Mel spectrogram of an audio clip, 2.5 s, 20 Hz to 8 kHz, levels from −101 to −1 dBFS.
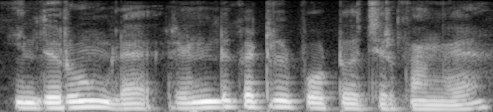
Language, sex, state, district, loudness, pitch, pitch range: Tamil, male, Tamil Nadu, Nilgiris, -13 LUFS, 140 Hz, 125-155 Hz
